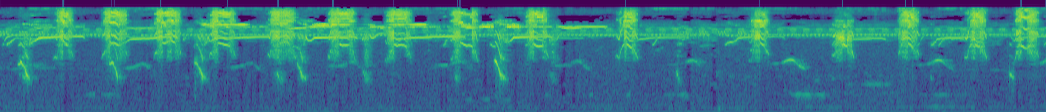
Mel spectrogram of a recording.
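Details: Chick of a plaintive cuckoo, hatched late, calls with a steady run of piercing high chirps, harsh and hissy, most with a downward-slurred squeak, some faint softer notes between them.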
